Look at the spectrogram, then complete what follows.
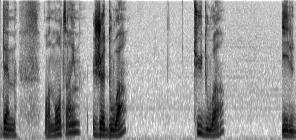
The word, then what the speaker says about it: dois: Je dois. Okay, remember, final S is not pronounced. Je dois. O-E, when you combine the two, you get the sound wa wa wa.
